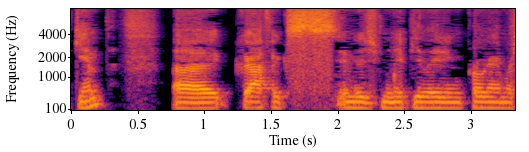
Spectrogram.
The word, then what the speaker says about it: GIMP: GIMP, it's just that, GIMP. It's an acronym, but that's how they say it on their website, I believe.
